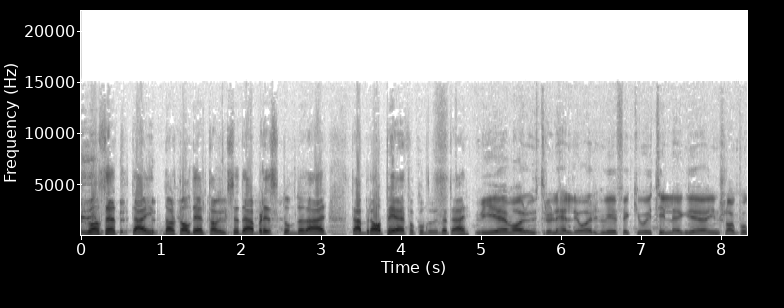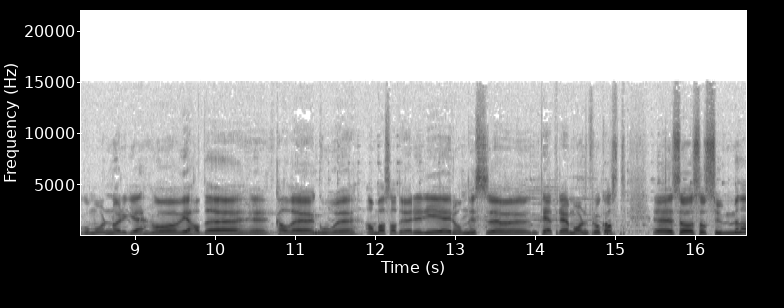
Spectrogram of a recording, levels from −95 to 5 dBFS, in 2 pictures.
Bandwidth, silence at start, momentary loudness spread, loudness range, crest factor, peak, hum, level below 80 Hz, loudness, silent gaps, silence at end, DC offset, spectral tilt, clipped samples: 15.5 kHz; 0 s; 10 LU; 6 LU; 16 dB; -2 dBFS; none; -62 dBFS; -18 LUFS; none; 0 s; under 0.1%; -4.5 dB/octave; under 0.1%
